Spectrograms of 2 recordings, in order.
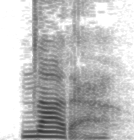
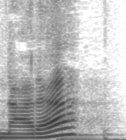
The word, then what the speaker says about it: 나라: number 235 nada nada this is pronounced as a two-syllable word the first syllable is na the second syllable is pronounce it with me nada nada the korean term nara means country again nara is country now let's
